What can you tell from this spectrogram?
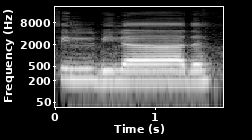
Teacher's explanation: اب یہاں پر فا کو لام کے ساتھ ملا دیا، لام ال جو ہے یہاں پر اس کا اظہار ہوا ہے، لام ال کو ظاہر کر کے پڑھیں گے کیونکہ اس کے بعد حروف قمریہ میں سے با آ گیا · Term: اظہار قمری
